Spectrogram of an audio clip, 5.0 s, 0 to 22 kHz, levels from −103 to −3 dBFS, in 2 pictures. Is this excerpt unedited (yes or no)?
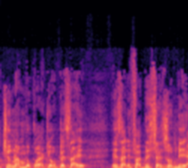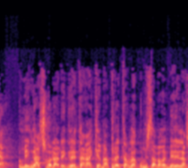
no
